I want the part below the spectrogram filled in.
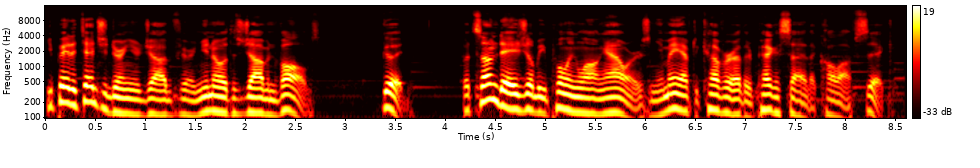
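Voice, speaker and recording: Man as adult male pegasus boss, storybook character, easygoing, frank, businesslike, middle pitch, dry. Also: animated, a little fast, no room sound, soft background music, close to an everyday voice. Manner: casual, frank, matter-of-fact.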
